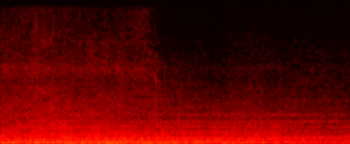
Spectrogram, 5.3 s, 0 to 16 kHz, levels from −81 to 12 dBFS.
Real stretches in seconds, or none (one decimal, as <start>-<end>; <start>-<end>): 0.0-0.9; 2.0-3.1; 4.3-5.3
